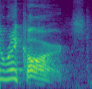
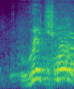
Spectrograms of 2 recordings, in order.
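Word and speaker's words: Richards: to our own Mary Ricards. Richard. Her name is Richard.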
